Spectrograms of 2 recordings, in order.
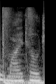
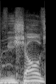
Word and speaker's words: Michael: 可以这么认为， Billie Jean 帮助 Michael Jackson 奠定了 International Pop Icon 的地位。 – She was more like a beauty queen from a movie scene. I said don't mind, but what do you mean? I am the one who will dance on the floor and around. – Billie Jean from Michael Jackson，有高三英语老师的话叫 Michelle Jackson。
